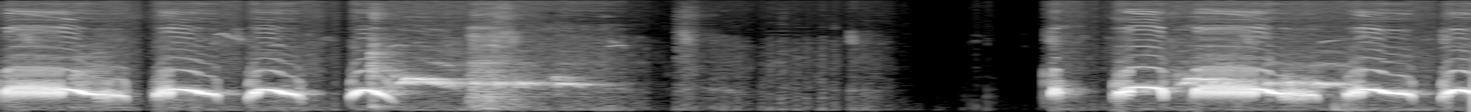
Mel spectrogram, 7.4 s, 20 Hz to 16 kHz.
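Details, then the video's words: Energetic spotted dove (derkuku) of local type in kuk 3 song. Repeated looping coos run into a long level note, then silence, then a new phrase opening with a rolling coo and more hooked coos. "derkuku kuk3 lokal gacor ngamuk"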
